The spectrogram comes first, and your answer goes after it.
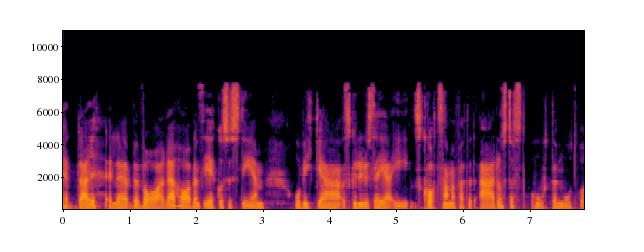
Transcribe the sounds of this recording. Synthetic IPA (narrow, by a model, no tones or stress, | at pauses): ɛd̪ːaɾɛlːəɾbɛvɑːɾaɾɦɑːvənseːkʊsʏst̪eːmɔvɪlkaskɵlːəd̪ɵsɛjːa̰ʔɪkʰɔʈːsamːanfat̪ʰːat̪æɖɔmst̪œʂt̪ahuːt̪ənmʊt̪vo̰ː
